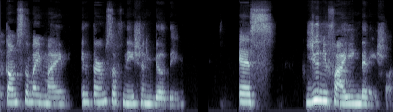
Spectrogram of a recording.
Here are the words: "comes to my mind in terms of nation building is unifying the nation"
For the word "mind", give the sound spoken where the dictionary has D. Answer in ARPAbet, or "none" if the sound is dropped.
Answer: D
